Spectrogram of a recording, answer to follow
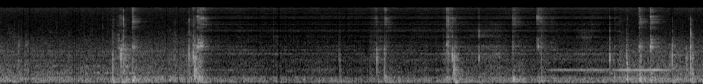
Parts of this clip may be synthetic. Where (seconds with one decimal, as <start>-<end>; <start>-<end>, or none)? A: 2.0-6.2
